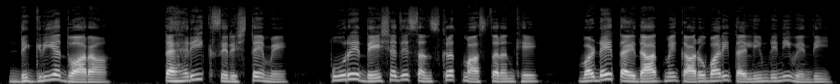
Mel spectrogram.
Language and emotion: Sindhi, neutral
